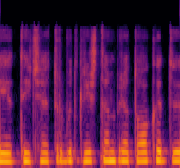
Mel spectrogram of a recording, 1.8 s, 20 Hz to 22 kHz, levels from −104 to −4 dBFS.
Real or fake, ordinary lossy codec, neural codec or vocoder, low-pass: fake; Opus, 24 kbps; codec, 24 kHz, 3.1 kbps, DualCodec; 10.8 kHz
